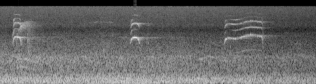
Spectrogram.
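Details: A feral Chinese Hwamei, descended from escaped or released cage birds, in a park in Japan gives three short, clear whistled phrases about a second apart, the last a longer wavering whistle, over a steady low traffic rumble.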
